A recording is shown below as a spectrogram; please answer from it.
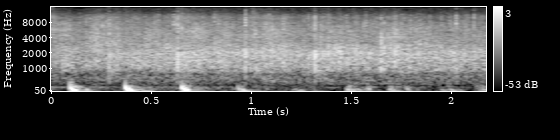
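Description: Audience applauding, with four or five loud low thumps spaced about a quarter-second apart in the first second.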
